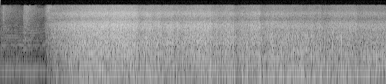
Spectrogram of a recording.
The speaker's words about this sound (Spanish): A la orilla del mar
